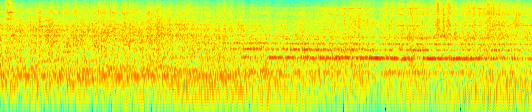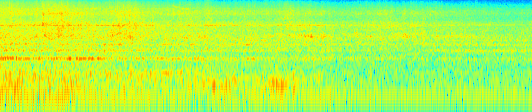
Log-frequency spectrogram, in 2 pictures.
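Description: Freight train of loaded steel-coil flatcars rolling past with a steady wheel-on-rail rumble and clatter. A locomotive at the rear of the train then passes with a steady whine that sinks slightly in pitch, and the sound dies away as the train moves off.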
